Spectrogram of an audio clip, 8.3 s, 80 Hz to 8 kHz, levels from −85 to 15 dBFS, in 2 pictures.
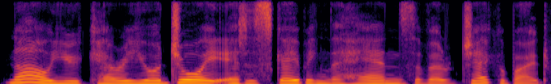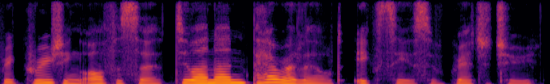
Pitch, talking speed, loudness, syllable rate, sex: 205 Hz, 145 wpm, -19 LUFS, 4.8 syllables/s, female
